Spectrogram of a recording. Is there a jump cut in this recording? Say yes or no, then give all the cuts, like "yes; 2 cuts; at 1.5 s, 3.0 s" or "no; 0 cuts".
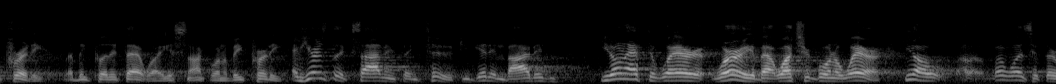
yes; 1 cut; at 2.9 s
